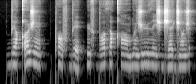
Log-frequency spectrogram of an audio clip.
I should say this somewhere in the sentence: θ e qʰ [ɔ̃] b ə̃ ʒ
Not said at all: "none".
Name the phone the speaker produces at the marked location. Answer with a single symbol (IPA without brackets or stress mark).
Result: ɔ̃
